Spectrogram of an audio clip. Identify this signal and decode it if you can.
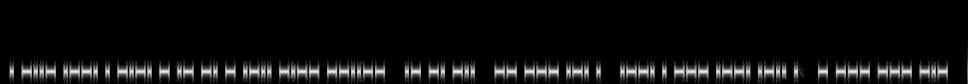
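Morse code, heard as a keyed tone, about 40 wpm, 600 Hz. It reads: EXPECTANTLY, AND MORE PEOPLE TOOK
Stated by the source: Morse code at 40 wpm, practice text, CW med Gnister.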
